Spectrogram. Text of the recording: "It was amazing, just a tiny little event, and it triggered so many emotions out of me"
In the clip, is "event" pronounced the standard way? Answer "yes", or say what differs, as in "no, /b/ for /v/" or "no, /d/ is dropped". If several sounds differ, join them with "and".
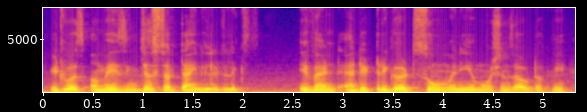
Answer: yes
